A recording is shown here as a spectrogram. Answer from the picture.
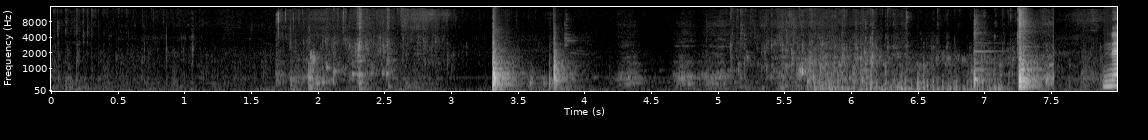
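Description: Parboiled rice being drained in a stainless steel colander over the sink: water pouring and dripping through the rice, with two sharp metal clanks of the colander, one about three seconds in and one near the end.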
